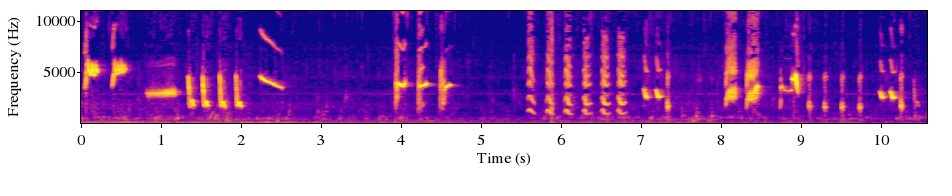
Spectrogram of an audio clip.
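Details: Asian pied starling, a tame bird kept as a song tutor for other cage birds, delivering bursts of rapid repeated clipped notes, high whistles and mixed chirps in quick-changing phrases, with short silences between bursts.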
